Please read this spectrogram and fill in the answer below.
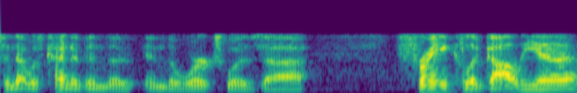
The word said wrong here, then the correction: Langella: I'll write it down for you before you call his agent again. Langella.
